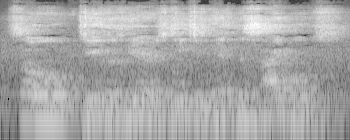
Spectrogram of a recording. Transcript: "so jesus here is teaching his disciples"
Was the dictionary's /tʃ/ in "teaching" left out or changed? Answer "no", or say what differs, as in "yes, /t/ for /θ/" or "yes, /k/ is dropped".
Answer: no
